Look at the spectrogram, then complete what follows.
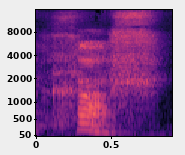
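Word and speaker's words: כ: Sin el punto se refiere a una jaf. Fíjate la pronunciación. Jaf es como una jet, pero la jet es aspirada y es gutural. La jaf sí es una jota que no es tan, no es gutural, no viene de la garganta.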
